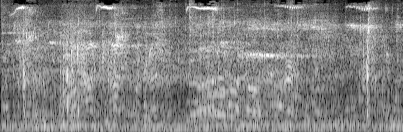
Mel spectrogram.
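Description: Faint, indistinct talking over a steady low rumble of city street background.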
